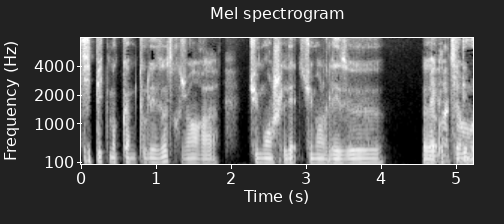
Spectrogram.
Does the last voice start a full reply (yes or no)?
yes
